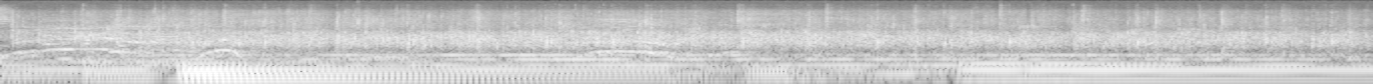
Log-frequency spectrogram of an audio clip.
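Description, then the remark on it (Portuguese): A crowd claps steadily for several seconds, a dense and continuous wash of applause, with low sustained keyboard chords playing underneath and a few faint voices calling out. “Pode dar um aplauso, Jesus.”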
